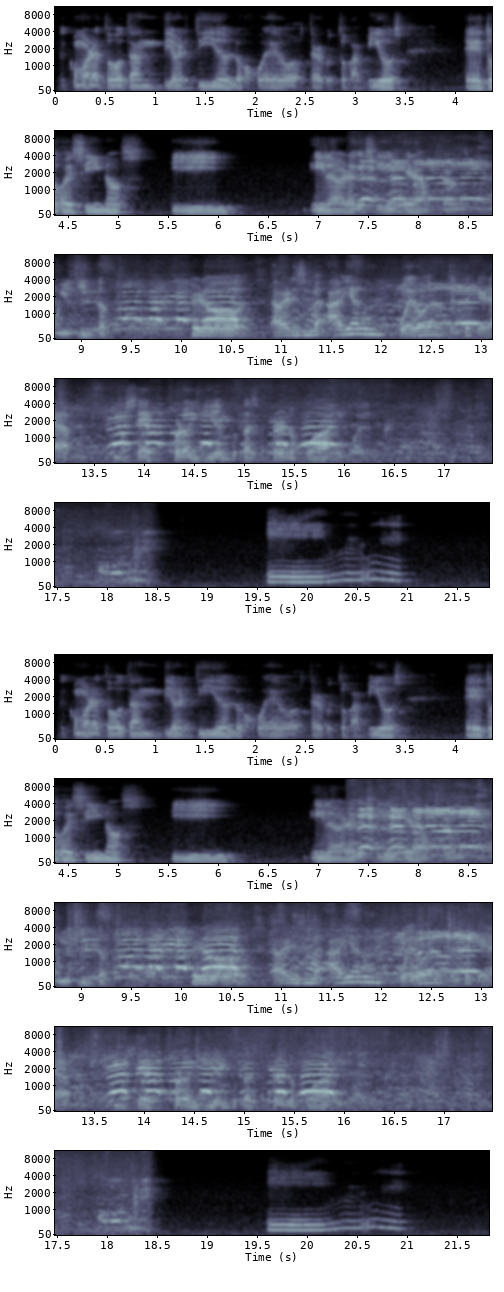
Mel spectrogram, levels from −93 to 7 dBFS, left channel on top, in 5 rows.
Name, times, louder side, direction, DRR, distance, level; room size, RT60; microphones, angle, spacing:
voice 1, 0.1-3.5 4.1-5.2 5.5-6.1 6.9-9.3 10.1-13.3 13.7-16.7, left 2 dB, 25° left, 6 dB, 1.2 m, -31 dB
sound 1, 7.3-18.4, right 4 dB, 60° right, 1.3 m, -25 dB
voice 2, 19.6-20.9, left 1 dB, 75° left, 8 dB, 1.0 m, -32 dB
10.5 x 6.0 x 7.2 m, 0.41 s
head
